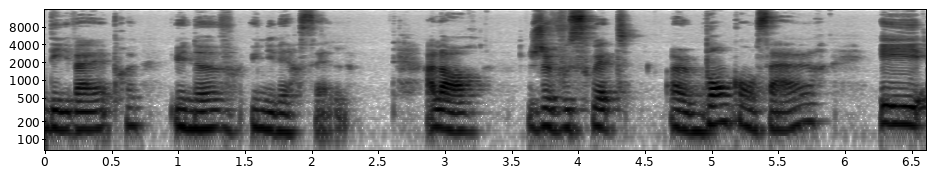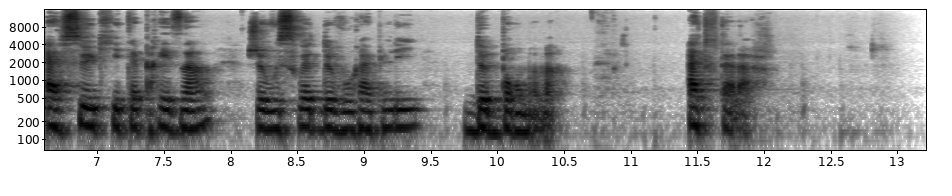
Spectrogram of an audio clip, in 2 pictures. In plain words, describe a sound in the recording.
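A woman speaks warmly and with animation into a close microphone, as on an online call.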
